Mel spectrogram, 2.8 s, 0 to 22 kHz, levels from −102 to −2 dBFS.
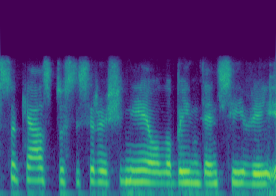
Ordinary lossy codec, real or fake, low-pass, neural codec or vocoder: Opus, 16 kbps; real; 7.2 kHz; none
